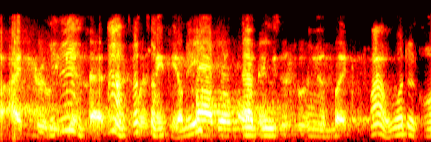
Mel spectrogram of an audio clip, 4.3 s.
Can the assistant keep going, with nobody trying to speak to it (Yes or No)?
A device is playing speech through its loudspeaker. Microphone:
No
